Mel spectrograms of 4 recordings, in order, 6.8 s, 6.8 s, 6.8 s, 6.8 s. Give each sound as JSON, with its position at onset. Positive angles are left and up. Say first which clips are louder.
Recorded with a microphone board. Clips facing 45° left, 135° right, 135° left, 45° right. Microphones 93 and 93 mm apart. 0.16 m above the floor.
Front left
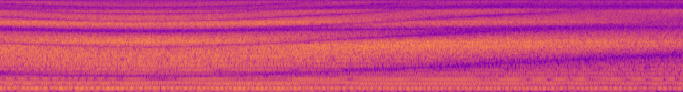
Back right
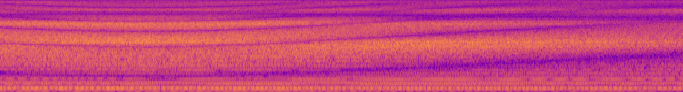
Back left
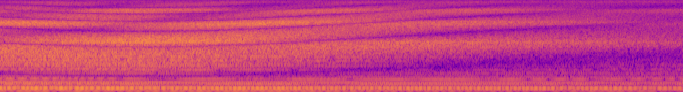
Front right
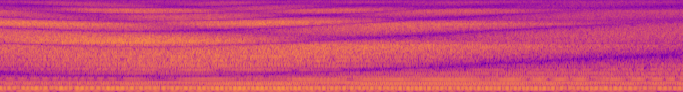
{"t": 0.0, "sound": "a drone", "louder": "front left 2 dB, back left 3 dB", "azimuth_deg": 110}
